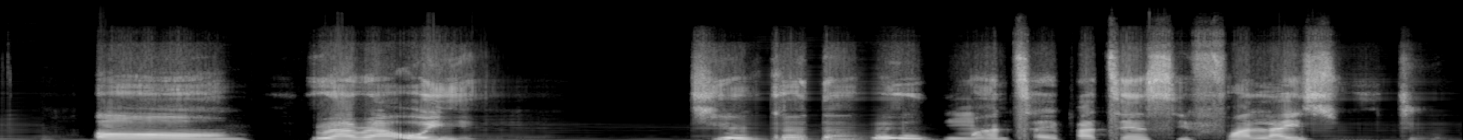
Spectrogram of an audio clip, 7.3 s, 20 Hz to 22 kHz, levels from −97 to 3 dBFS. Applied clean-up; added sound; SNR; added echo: neural mask model DeepFilterNet 3.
